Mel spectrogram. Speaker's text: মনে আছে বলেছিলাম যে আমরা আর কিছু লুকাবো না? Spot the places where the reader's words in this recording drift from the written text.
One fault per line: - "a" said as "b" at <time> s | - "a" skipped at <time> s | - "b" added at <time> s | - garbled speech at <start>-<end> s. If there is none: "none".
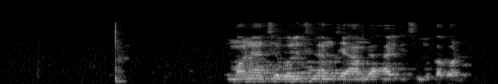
none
